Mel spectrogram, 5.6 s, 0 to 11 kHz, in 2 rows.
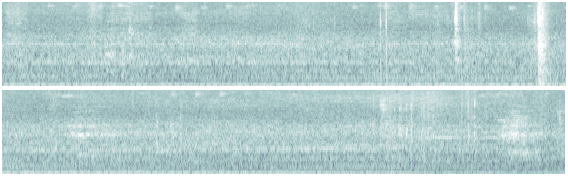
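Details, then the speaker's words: Higher-mileage van with a 2.4 four-cylinder, at idle with the AC running: low, uneven idle pulsing about four times a second with a slight stumble and a few clunks; it runs poorly, cause unknown, coil pack being looked at. "So she's got some miles on her. She doesn't run very well, but it looks like she's got working air conditioning."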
